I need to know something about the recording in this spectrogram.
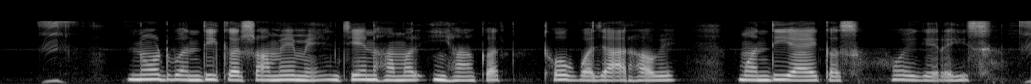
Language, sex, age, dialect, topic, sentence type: Chhattisgarhi, female, 31-35, Northern/Bhandar, banking, statement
